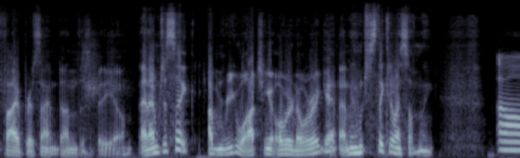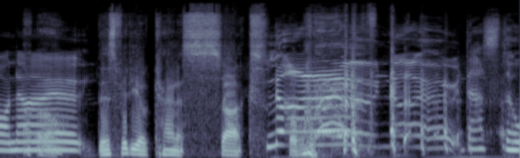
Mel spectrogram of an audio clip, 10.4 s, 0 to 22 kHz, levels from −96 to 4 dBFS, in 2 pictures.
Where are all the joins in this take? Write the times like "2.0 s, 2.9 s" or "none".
none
